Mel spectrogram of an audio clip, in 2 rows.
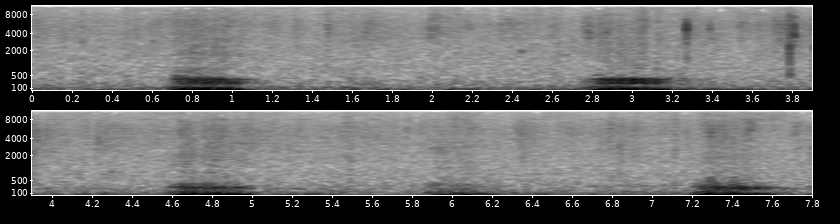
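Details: Group of white-lipped peccaries moving toward a salt lick, recorded 10 July 2022: five deep, low, rough grunts repeat roughly every one and a half to two seconds against a constant hissing, rain-like background.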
